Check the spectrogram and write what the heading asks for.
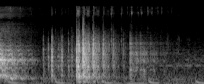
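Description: A short burst of rapid sharp clicks and clatter about half a second in, dying away within a second.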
